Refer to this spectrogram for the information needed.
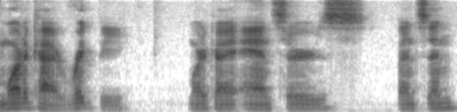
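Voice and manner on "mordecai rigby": ordinary talk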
